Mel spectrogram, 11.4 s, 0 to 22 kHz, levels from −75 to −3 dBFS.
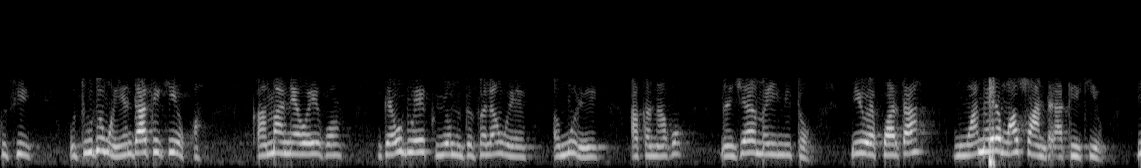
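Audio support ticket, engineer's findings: G.729 codec throughout, speech band-limited to 4 kHz, rough and slightly synthetic: 8 kbit/s pulse-coded excitation through a vocal tract filter, and the damage is plainly audible.

VoIP packet loss concealed by the speech codec, 10.50 to 10.62 s: about 40 ms missing, which fits two lost packets. The decoder stretches the last pitch and filter into a fading buzzy tone or coloured noise, then takes a moment to recover.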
